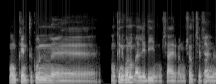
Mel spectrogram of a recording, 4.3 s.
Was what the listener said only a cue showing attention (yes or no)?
no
